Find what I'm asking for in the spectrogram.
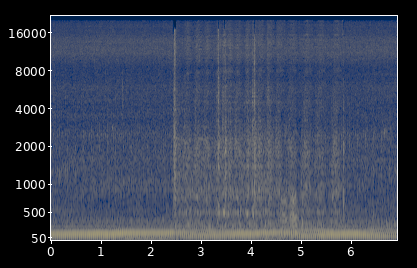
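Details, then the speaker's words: VW Mk2 Golf after 20 years unrun, spark test with no fuel line fitted: steady starter cranking with a brief stumble or two but it never fires; crank no start. "was a definite stumble there. Keen eye viewers, yes, there is no fuel line fitted, but I don't think it's going to run on 20-year-old petrol."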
